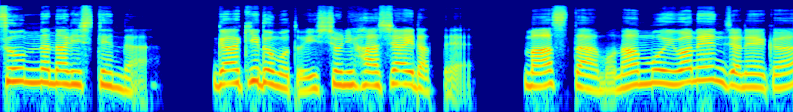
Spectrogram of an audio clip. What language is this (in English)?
Japanese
